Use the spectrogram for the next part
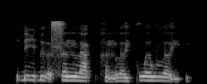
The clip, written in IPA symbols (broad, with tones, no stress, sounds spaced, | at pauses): ɗ i˧ ɗ ɨ̰˧˨ ə̯ s ə˧ n l a˨˩ k̚ h ə̰˧˨ n l ə˧˩ j k w ə˧ w l ə̰˧˨ j ʔ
